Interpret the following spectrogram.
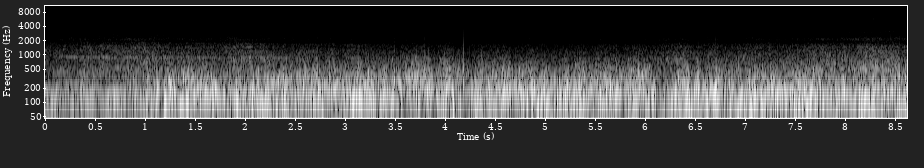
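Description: Boeing 747 jet engines rumbling steadily as the airliner makes a low flyby, growing slightly louder.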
